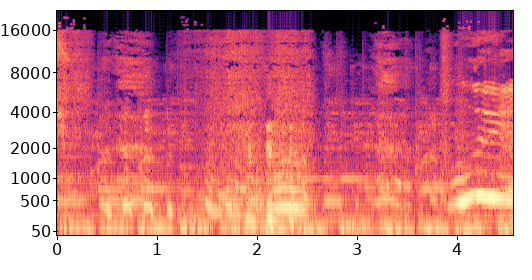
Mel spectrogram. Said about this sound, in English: He huffed and puffed and tried, but he couldn't blow that candle out. The video of the toddler trying to blow out those candles has gone viral.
